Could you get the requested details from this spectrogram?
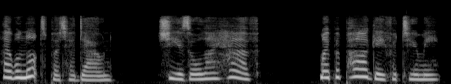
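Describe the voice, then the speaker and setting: A woman reading the part of a proud, steadfast little orphan girl who speaks quietly and steadily. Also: a little high, animated, normal speed, no echo, clean studio sound, voice pushed up, natural voice. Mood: steady. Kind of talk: audiobook character reading.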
